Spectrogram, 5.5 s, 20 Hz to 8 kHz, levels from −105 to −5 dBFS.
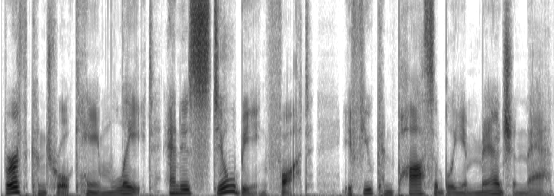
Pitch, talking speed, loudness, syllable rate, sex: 105 Hz, 150 wpm, -23 LUFS, 4.1 syllables/s, male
